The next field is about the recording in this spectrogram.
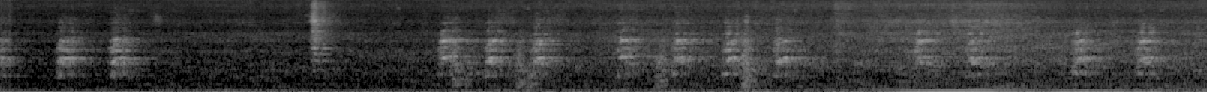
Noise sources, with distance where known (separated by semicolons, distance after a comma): dog barking or whining, near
